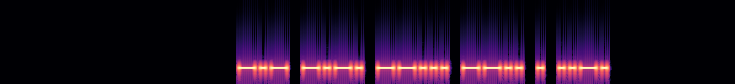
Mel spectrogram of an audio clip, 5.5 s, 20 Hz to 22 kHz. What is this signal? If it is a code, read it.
Morse code, heard as a keyed tone, about 30 wpm, 700 Hz. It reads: KC7ZEF
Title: USA Call Signs - 6 Characters - 30wpm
